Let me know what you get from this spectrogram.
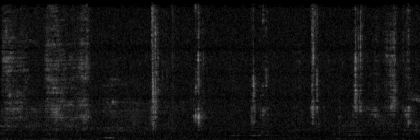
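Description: Chewing of crisp fried ground-pork patties: faint, irregular small crunches and clicks, the sharpest a little before and about two seconds in.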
